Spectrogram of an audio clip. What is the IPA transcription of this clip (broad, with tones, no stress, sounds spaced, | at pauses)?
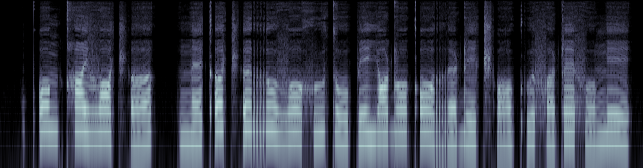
pʼ ɔ˥˧ ŋ qʰ e˥˧ v ɒ˥˩ t͡ʃʼ ʌ˩˥ | n ɛ˩˥ kʼ ʌ˦˥ t͡ʃʼ ə˥˧ r o˥˩ v ɔ˥˩ x u˦˥ t o˩˧˩ p e˥˧ j ɒ˦˥ ɖ ɔ˦˥ kʼ ɔ˥˩ r ə˩˥ ɖ e˩˥ t͡ʃʼ ɔ˩˧˩ kʷʼ ə˥˩ f ʌ˩˥ ʈ ɛ˥˧ f o˩˥ ŋ e˥˧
